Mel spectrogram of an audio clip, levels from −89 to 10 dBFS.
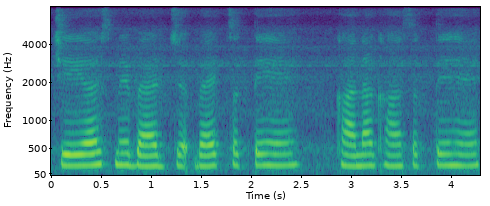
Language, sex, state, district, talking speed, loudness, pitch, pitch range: Hindi, female, Rajasthan, Jaipur, 140 wpm, -14 LUFS, 195 Hz, 190-205 Hz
